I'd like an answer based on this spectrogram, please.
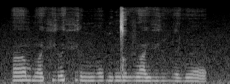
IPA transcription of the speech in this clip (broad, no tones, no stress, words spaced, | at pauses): ɐ̃ bɐ̃fʲɵ fʲoɲob ŋ͡ǀivãvʲɨ ʎɐʎõ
